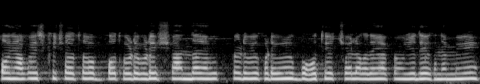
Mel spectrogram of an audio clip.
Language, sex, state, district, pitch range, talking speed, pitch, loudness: Hindi, male, Haryana, Rohtak, 255-265 Hz, 285 wpm, 260 Hz, -14 LUFS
